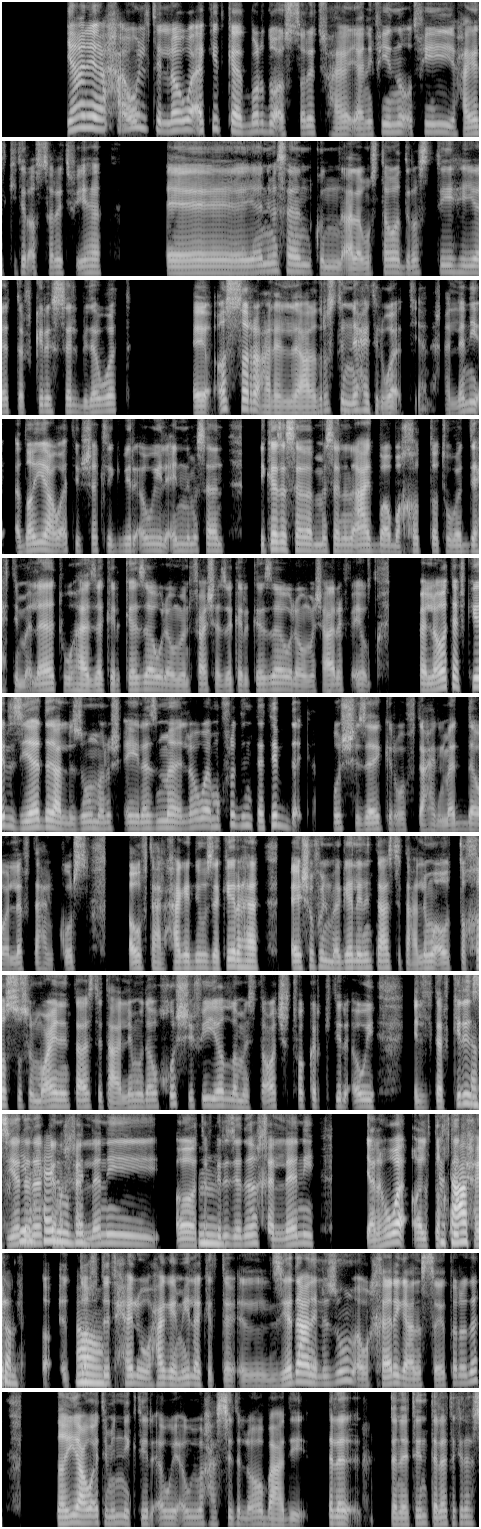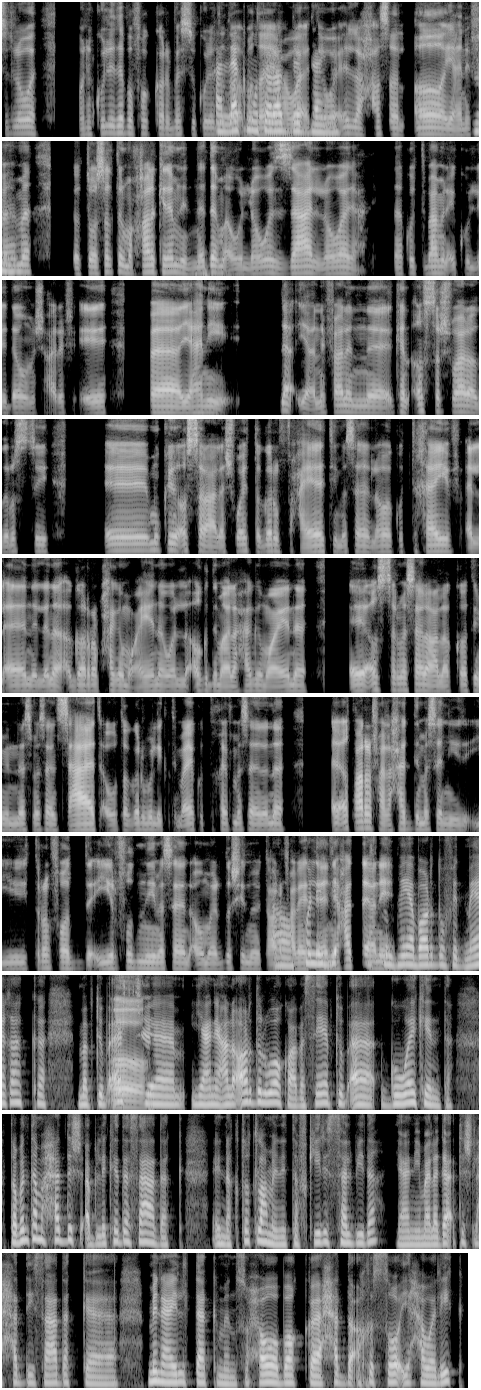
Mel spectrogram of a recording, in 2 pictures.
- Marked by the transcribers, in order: tsk; in English: "الكورس"; unintelligible speech
- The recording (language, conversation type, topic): Arabic, podcast, كيف بتتعامل مع التفكير السلبي المتكرر؟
